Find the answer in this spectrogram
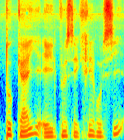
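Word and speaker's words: tokay: vin liquoreux de hongrie dans ce cas là il se prononce tokaï et il peut s'écrire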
